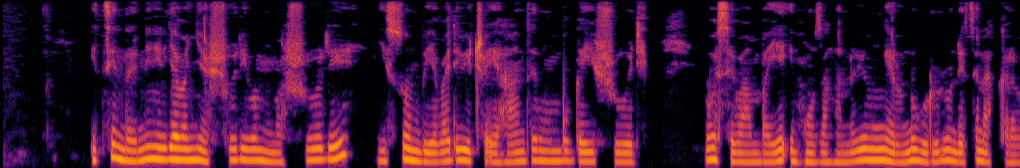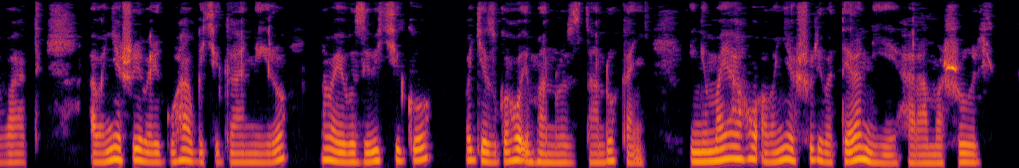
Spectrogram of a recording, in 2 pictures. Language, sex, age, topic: Kinyarwanda, female, 18-24, education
